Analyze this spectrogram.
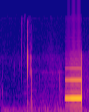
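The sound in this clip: A telephone busy signal after a dropped call: a couple of faint clicks, then one loud, steady, even-pitched tone that cuts off abruptly.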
